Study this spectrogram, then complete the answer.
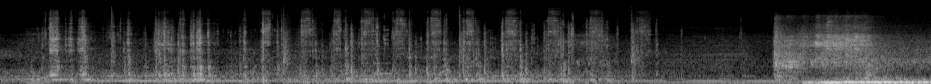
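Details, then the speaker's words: Ford Mustang (Fox body) turbo 363 stroker, turbo kit about 20 years old fitted last year, after fixing a long-standing exhaust-side tick; cranking catches into smooth high cold idle with no ticking at all; normal cold start and idle. "definitely fix the issue that we had that turbo Kit's probably 20 years old just got put on last year definitely definitely nice I don't hear any tick whatsoever perfect"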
